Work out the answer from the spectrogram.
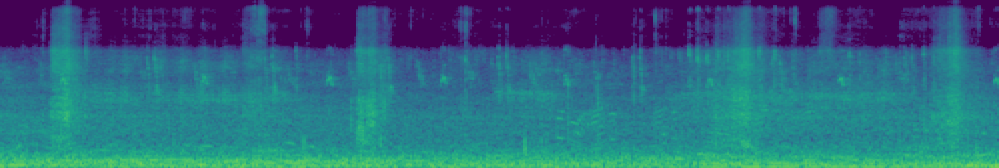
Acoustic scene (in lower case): park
